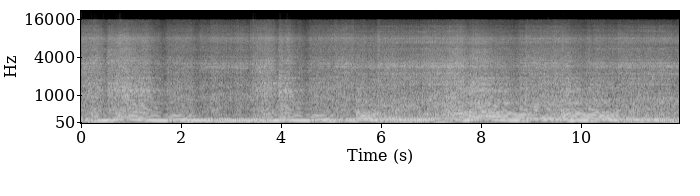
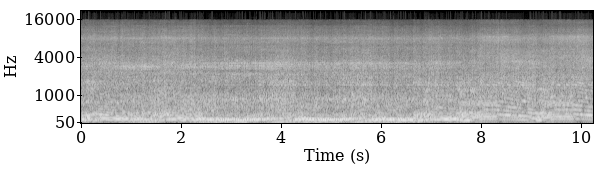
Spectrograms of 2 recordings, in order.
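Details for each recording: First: Honda Revo FI fuel-injected motorcycle with loss of power at upper throttle: repeated blips rise and fall back without pulling cleanly at the top, caused by a misadjusted throttle position sensor. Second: Honda Revo FI single-cylinder motorcycle, repaired using aluminium foil for a complaint of weak, bogging power at high throttle, idles steadily, then blips up cleanly and drops back without stumbling or hesitation.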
